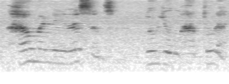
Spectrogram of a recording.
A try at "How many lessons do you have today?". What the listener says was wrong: Now, do you have today? How many lessons do you have today? Cái chữ today đừng có lên giọng bạn.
